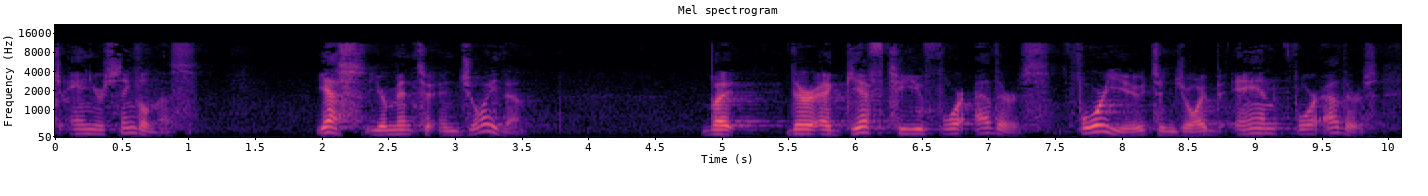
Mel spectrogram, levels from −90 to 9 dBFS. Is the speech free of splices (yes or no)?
yes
